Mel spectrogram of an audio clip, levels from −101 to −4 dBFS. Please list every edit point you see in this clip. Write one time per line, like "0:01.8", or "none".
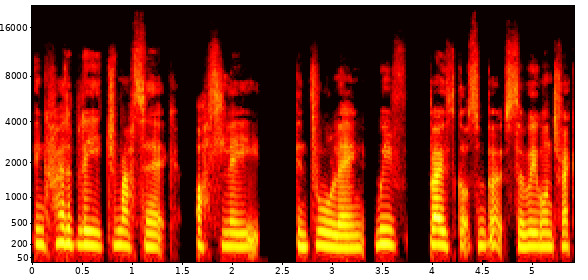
none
